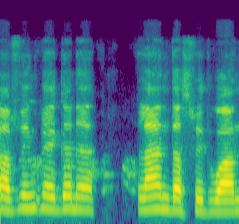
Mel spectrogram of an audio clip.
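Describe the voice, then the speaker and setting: This man speaks at a fairly slow pace with an English accent. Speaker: football fan. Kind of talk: casual chat. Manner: quiet.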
